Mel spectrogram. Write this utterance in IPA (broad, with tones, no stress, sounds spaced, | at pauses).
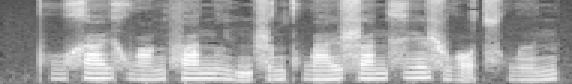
pʰ u˧˥ x a˥ ɪ̯ x w ɑ˧˥ ŋ f a˥ n l ḭ˨˩ ŋ ʂ ɤ˦ ŋ kʰ w a˧˥ ɪ̯ ʂ a˥ n x e˥ ɪ̯ ʂ w ɔ̰˨˩ t͡sʰ w ə˧˥ n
